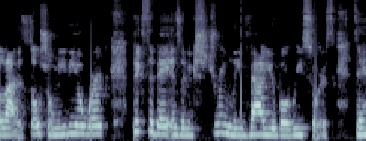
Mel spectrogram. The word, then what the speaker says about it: Pixabay: Next, another resource I want to share with you guys is called Pixabay. So that's pronounced, so it's spelled P like Peter, IXABAY, .com.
